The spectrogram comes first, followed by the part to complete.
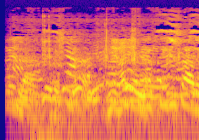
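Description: Several people talking at once: a steady mix of overlapping voices, none of them clear.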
